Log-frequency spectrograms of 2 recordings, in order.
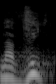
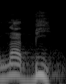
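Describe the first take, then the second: First: The middle consonant sounds like a v. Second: The middle consonant sounds like a b. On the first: This is the Hebrew pronunciation. The speaker calls it right. "o certo é, é falar Navi. É um, um B parecendo um V" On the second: This is the Portuguese pronunciation. The speaker calls it wrong. "Em português é Nabi"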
